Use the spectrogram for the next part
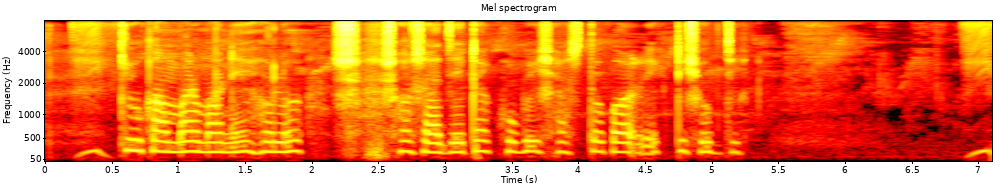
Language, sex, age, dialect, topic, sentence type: Bengali, female, 18-24, Northern/Varendri, agriculture, statement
